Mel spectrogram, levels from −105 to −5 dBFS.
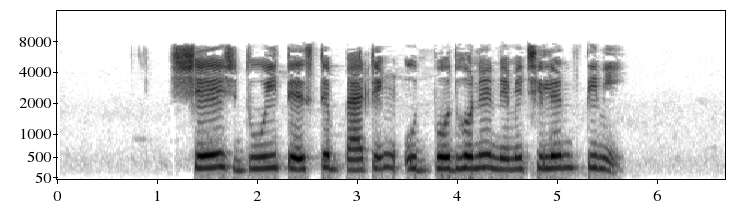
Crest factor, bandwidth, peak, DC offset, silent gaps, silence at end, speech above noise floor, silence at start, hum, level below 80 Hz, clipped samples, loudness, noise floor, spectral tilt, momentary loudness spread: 16 dB; 7.8 kHz; 0 dBFS; under 0.1%; none; 1.05 s; 64 dB; 1.15 s; none; -62 dBFS; under 0.1%; -15 LUFS; -79 dBFS; -1 dB/octave; 11 LU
